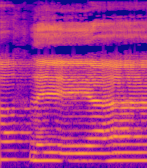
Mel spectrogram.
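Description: A male a cappella vocal group singing sustained chords in close harmony, with no instruments. About half a second in the sound dips briefly and the voices move to a new chord, which they hold.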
